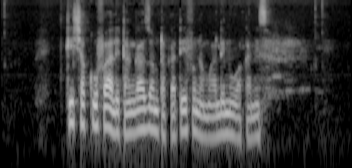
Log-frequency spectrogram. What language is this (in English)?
Swahili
